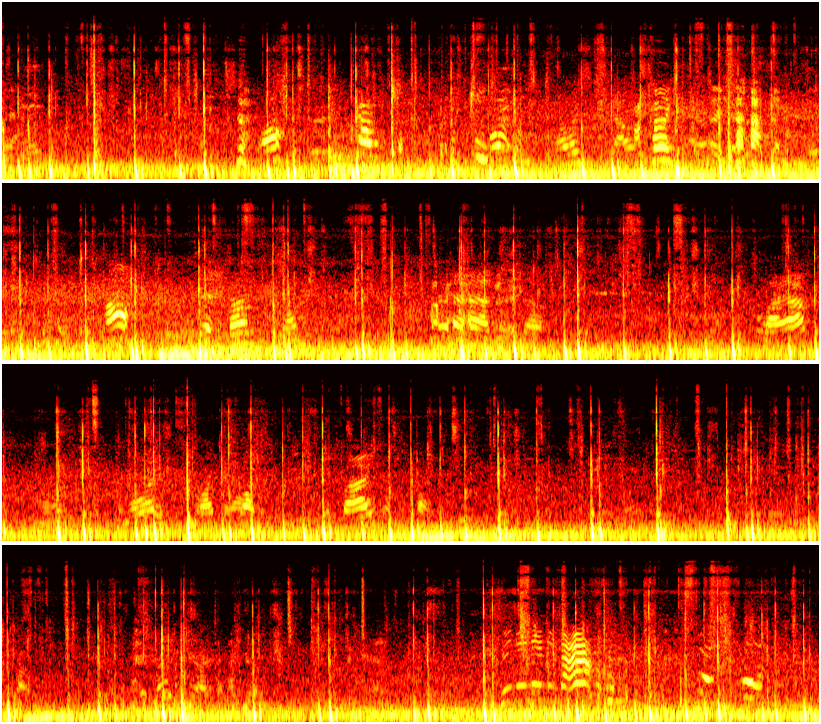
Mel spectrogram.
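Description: A basketball bouncing on an outdoor hard court, with frequent sharp impacts throughout, mixed with the short shouts and calls of players during a pickup game.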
